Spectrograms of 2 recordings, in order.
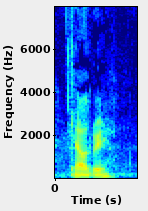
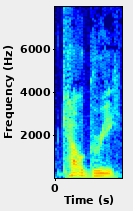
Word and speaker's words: Calgary: How do you pronounce it? – Calgary. – Calgary. – Yeah, we get rid of the A. – Calgary. – It's too Canadian. The A is too Canadian. – Yeah. Calgary. – Calgary. – C-L-G-E-H-Y.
